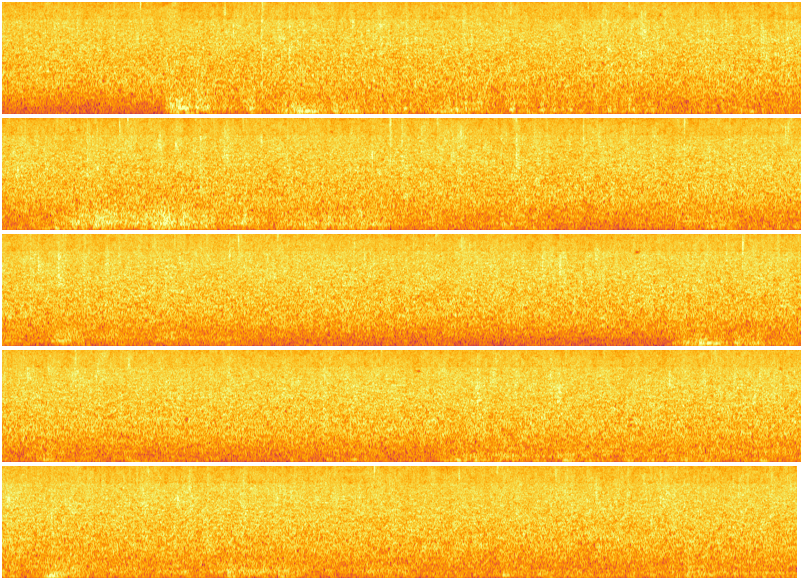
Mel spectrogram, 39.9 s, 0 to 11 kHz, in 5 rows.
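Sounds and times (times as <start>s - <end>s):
steady rain: 0.0s - 39.9s
thunder rolling: 1.6s - 18.5s, 22.7s - 39.9s.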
